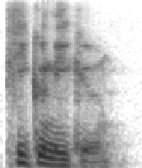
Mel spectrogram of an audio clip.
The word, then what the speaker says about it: Pikuniku: Pikuniku.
